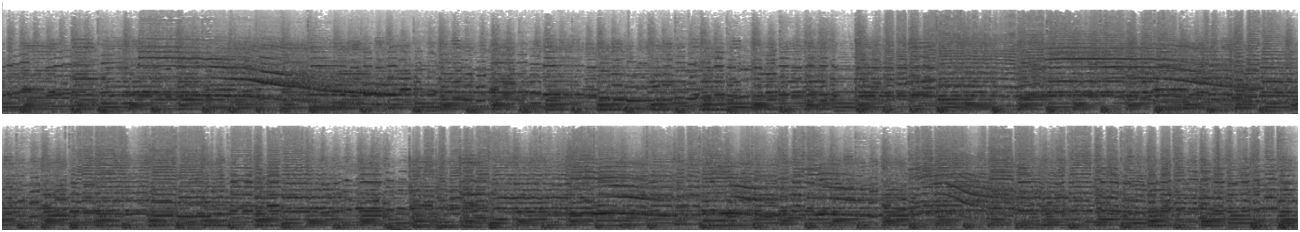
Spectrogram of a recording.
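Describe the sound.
A lively polka band plays steadily while singers deliver drawn-out, sliding meows, voices imitating cats, repeating every few seconds over the bouncy accompaniment.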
